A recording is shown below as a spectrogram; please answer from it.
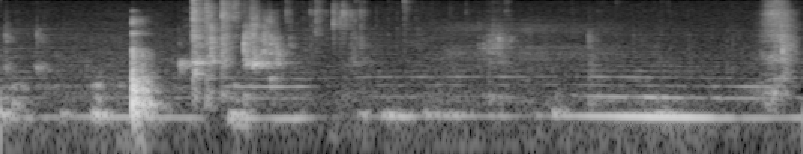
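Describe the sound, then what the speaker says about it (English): A cocktail, a dandelion bees knees, is poured from the larger side of a shaker through a strainer, giving a soft trickling, splashing liquid stream with a clink of metal near the start. "pour from this larger side with my strainer."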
